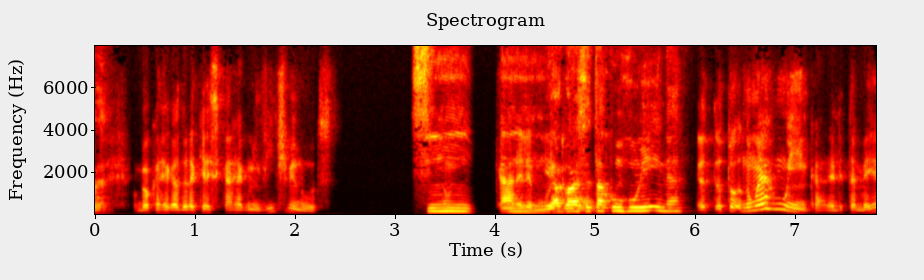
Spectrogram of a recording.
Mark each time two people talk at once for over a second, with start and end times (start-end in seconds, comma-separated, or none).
3.4-5.1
